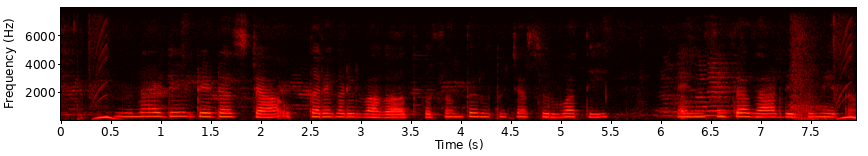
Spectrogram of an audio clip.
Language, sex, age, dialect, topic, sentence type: Marathi, female, 18-24, Southern Konkan, agriculture, statement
